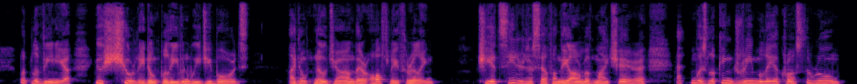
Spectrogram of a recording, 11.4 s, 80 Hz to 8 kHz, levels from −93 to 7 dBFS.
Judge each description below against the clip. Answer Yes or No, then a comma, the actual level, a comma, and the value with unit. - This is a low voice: No, medium, 160 Hz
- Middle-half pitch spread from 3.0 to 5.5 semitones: Yes, average, 3.4 semitones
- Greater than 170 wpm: Yes, average, 180 wpm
